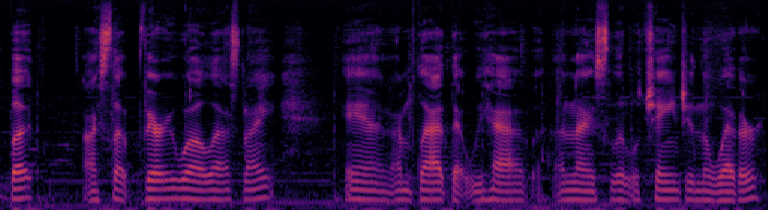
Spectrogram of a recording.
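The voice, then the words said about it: Stuffy, husky sick voice. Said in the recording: “A little stuffy ... I got my sexy voice on because, you know, whenever I'm sick, I sound sexy.”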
